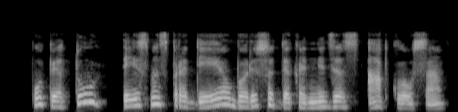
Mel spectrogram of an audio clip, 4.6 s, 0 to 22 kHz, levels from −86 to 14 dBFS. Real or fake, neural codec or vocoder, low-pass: real; none; 7.2 kHz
